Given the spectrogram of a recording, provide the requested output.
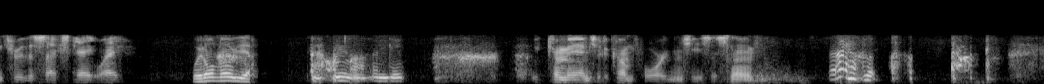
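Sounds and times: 
speech: 0:00.0 - 0:04.6, 0:05.3 - 0:09.8
person coughing: 0:08.9 - 0:10.1.

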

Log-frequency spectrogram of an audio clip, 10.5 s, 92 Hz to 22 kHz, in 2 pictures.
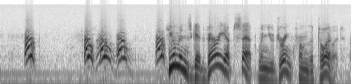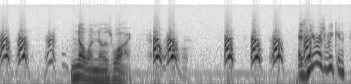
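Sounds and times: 
faint low hum: 0:00.0 - 0:10.5
dog barking: 0:00.4 - 0:00.6, 0:01.2 - 0:02.6, 0:05.2 - 0:06.2, 0:07.5 - 0:10.1
speech: 0:02.5 - 0:05.2, 0:06.3 - 0:07.3, 0:09.7 - 0:10.5.

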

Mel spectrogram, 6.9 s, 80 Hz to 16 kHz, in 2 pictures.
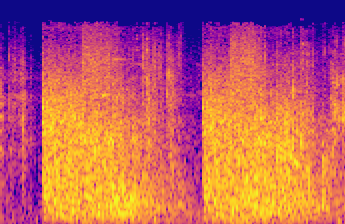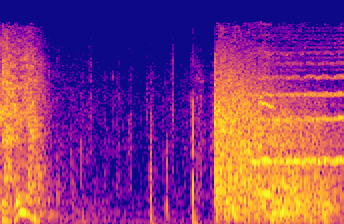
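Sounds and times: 
gunshots: 0:00.4 - 0:03.5, 0:05.6 - 0:06.7.

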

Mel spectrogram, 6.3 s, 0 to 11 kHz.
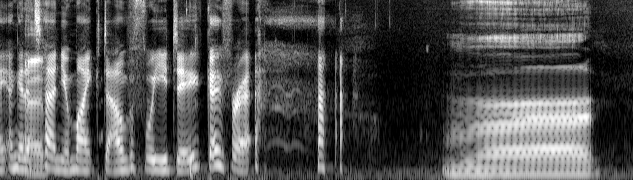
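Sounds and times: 
speech: 0:00.0 - 0:03.5, 0:04.4 - 0:06.0
person imitating a cow mooing: 0:04.4 - 0:06.0.

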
